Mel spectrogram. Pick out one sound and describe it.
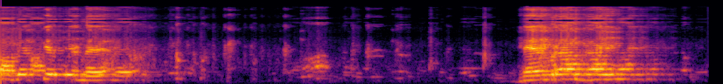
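A man speaks loudly through a loudspeaker.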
